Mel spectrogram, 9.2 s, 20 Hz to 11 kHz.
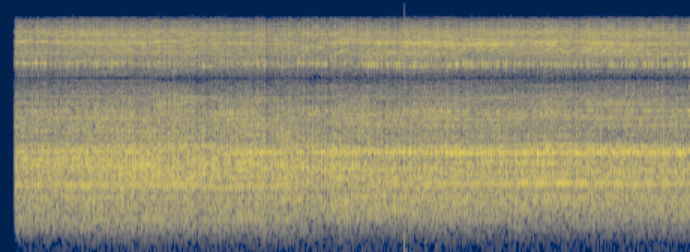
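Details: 1995 Ford Escort running with a fast metallic rattle from the passenger side of the engine, traced to a water pump pulley damaged in a passenger-fender accident; new alternator, belts checked fine.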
